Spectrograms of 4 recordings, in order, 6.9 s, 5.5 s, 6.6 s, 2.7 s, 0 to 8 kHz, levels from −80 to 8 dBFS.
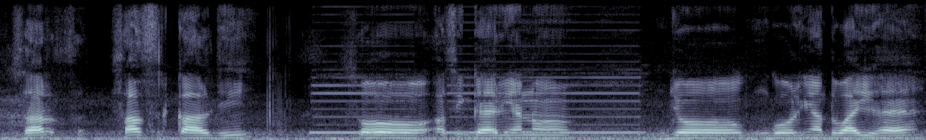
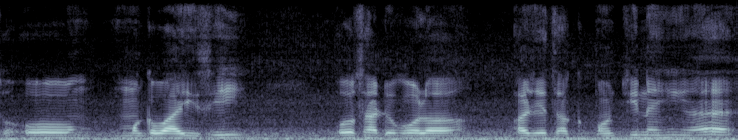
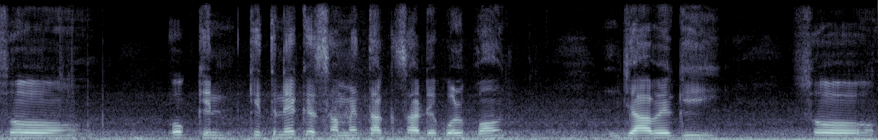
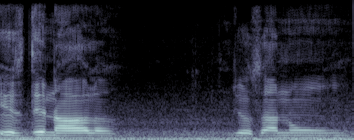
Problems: background conversations at intervals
